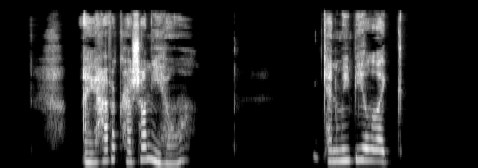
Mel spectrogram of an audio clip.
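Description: A young woman speaks softly and playfully, close to a microphone.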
